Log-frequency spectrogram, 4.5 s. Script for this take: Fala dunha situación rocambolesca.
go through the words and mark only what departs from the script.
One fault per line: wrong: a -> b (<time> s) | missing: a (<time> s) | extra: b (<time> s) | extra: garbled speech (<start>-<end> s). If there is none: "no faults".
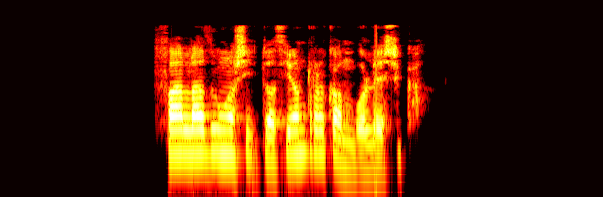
no faults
